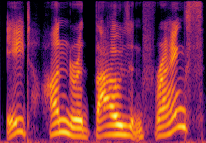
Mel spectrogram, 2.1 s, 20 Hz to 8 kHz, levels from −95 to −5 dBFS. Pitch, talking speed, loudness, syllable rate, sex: 210 Hz, 115 wpm, -17 LUFS, 3.1 syllables/s, female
